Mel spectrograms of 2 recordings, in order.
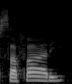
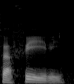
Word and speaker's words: safiri: a very common verb remember not Safari it's safiri kusafiri is the verb Safari is the journey well done so what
